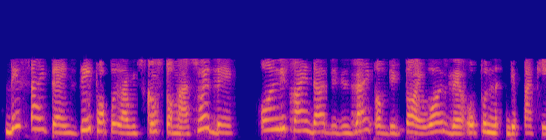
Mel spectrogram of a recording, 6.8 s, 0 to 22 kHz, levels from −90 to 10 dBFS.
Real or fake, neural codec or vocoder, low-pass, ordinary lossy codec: fake; codec, 44.1 kHz, 2.6 kbps, DAC; 7.2 kHz; AAC, 16 kbps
